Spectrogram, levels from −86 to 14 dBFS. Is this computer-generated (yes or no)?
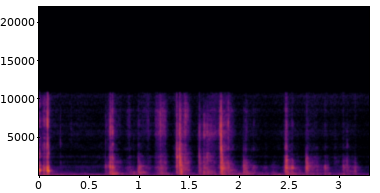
yes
